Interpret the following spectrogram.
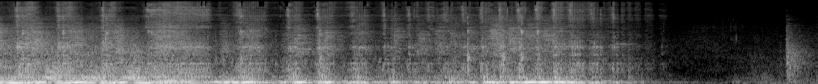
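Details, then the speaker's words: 1961 Mercedes-Benz 190 four-cylinder, sat about 35 years with the engine locked and freed by hand, now starting after long cranking; slightly lumpy putter running on its own before cutting out, runs well; fan belt later squeaks and needs tightening. "okay runs well now"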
